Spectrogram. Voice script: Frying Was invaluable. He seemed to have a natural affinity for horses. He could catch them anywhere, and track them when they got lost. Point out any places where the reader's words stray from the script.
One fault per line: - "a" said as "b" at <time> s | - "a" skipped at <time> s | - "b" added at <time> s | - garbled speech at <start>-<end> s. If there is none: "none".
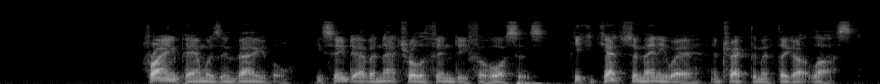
- "Pan" added at 1.8 s
- "when" said as "if" at 7.6 s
